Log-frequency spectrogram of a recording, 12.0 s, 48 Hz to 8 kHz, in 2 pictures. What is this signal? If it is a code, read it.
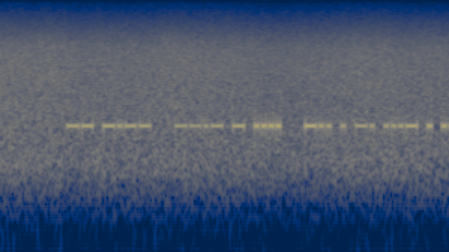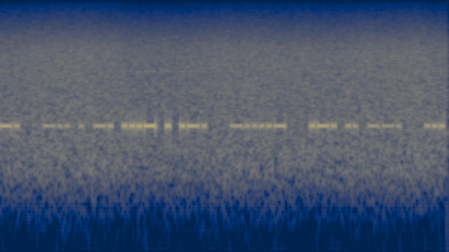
Morse code, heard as a keyed tone, machine-sent, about 25 wpm, 620 Hz, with heavy radio static. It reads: MY QTH DENVER DENVER - RIG …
